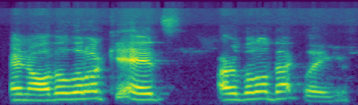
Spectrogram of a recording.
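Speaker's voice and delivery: usual speaking voice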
